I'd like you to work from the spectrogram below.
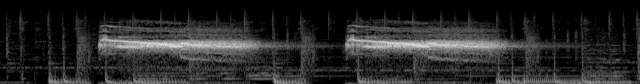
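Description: Two drawn-out, shrill screeching cries of a giant mythical bird, each lasting about two seconds with a short gap between them. Both are loud and high-pitched with a harsh, whistling edge.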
